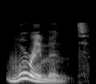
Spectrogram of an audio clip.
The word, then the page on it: worriment: British English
